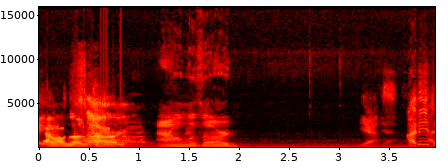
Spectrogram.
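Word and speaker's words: Allen Lazard: Okay, well, the Jets today signed Alan Lazarno. Or how do you say it? Alan Lazard.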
